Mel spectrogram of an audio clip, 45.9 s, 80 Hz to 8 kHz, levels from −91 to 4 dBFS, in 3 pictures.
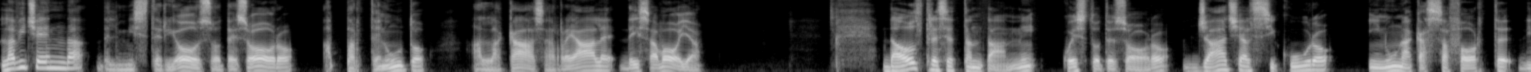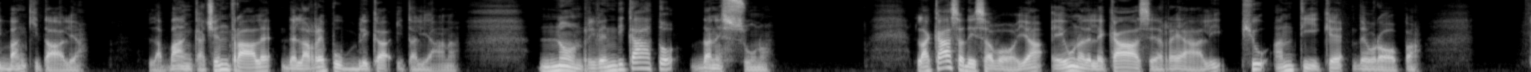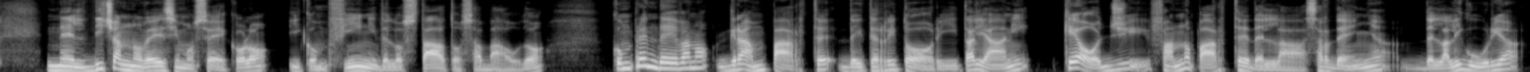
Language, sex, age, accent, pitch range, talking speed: Italian, male, 30-49, native, 95-145 Hz, 90 wpm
